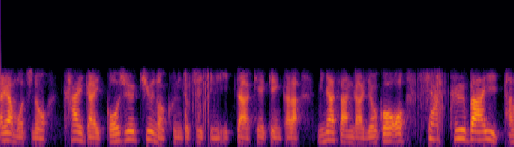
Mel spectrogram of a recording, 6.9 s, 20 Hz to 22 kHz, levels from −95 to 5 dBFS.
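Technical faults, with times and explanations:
Throughout, G.729 codec: speech sounds rough and synthetic, as the audio is rebuilt from a vocal tract filter, pitch predictor and sparse pulses, consistent with 8 kbit/s. On a spectrogram, energy stops sharply near 3.4 kHz, with little below 200 Hz.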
